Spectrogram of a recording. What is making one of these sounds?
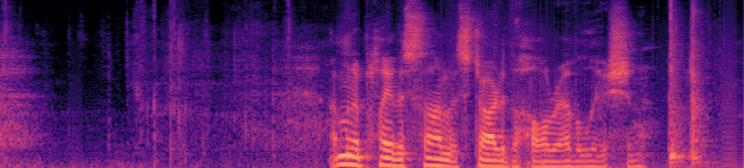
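A cardboard record sleeve rustles and scrapes as it is handled.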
